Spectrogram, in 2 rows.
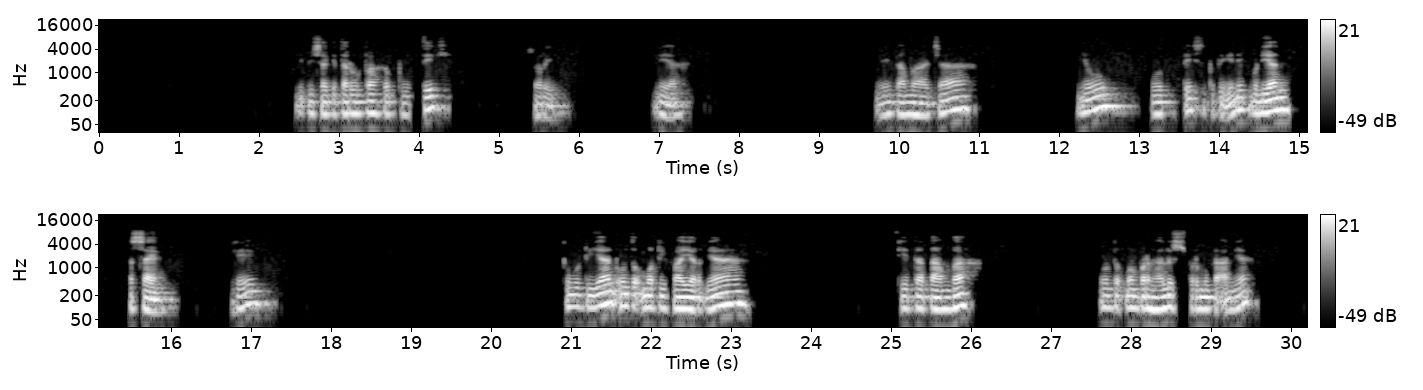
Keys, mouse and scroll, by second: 2.1 click, 9.9 click, 11.0 click, 15.3 click, 20.6 click, 22.2-24.8 middle drag, 25.9 click, 26.7 click, 28.3 click, 28.9 click, 29.6 click.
